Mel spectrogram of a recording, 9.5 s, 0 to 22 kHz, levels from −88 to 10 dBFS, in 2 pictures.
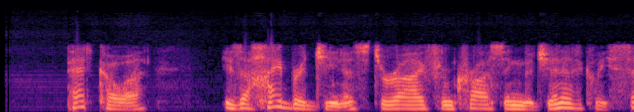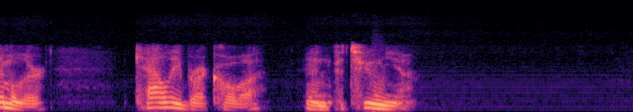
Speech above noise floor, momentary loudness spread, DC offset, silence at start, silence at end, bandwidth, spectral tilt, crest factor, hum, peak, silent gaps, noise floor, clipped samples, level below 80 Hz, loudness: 48 dB; 12 LU; under 0.1%; 0.5 s; 1.65 s; 4.8 kHz; -8.5 dB/octave; 16 dB; none; 0 dBFS; none; -61 dBFS; under 0.1%; -52 dBFS; -14 LUFS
